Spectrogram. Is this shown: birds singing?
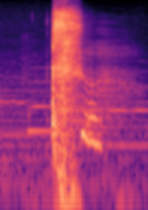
no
